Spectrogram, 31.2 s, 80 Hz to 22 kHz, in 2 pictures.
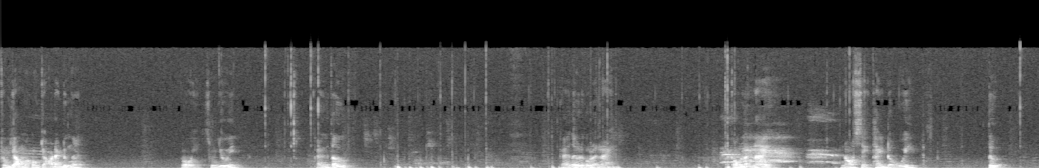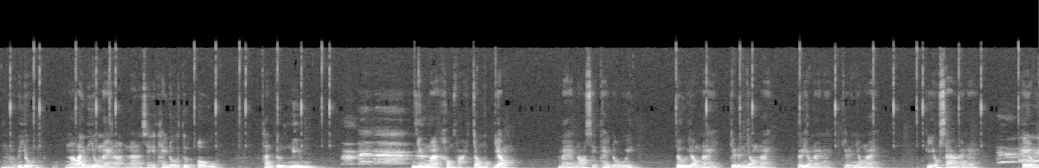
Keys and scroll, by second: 6.1-13.8 typing.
